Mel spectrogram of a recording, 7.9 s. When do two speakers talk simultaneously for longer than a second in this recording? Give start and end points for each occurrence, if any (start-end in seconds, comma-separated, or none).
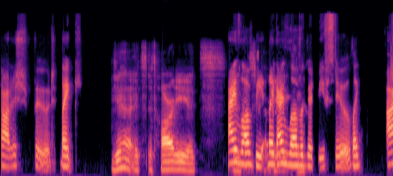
4.6-6.1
